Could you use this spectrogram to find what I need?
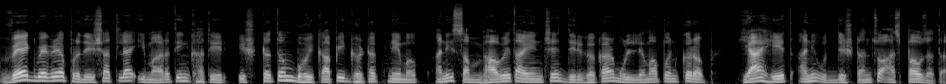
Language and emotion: Goan Konkani, neutral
